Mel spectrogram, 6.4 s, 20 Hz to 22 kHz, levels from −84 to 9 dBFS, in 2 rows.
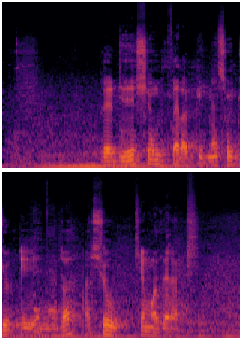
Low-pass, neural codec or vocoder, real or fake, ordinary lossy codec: none; codec, 44.1 kHz, 3.4 kbps, Pupu-Codec; fake; none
